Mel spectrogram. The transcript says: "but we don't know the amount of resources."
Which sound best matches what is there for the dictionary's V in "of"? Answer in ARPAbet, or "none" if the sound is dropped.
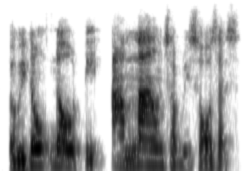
V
